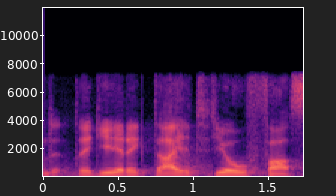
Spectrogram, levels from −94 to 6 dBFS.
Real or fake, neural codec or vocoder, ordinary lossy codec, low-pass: fake; codec, 16 kHz, 0.8 kbps, ZipCodec; none; 7.2 kHz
